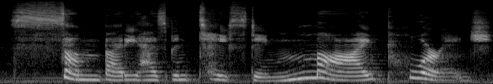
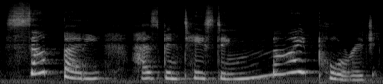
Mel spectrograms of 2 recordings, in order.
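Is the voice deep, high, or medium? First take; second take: deep; high. First: It is said in a big, growling voice. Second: It is said in a small, piping voice. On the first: The biggest bear is speaking. "she growled in her big voice" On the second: The little bear is speaking. "he piped in his little voice"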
